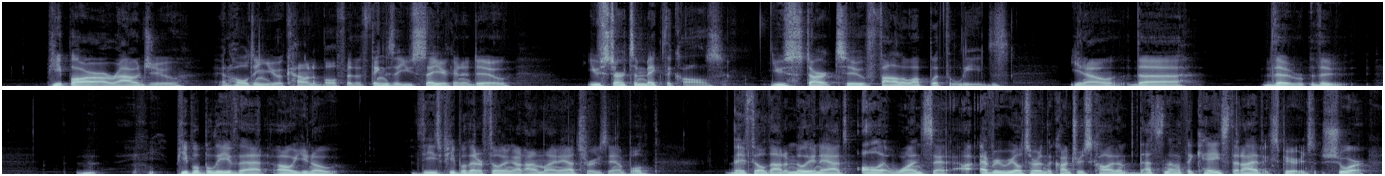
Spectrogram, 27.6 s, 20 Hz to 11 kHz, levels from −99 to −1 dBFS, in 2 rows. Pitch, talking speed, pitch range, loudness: 115 Hz, 175 wpm, 100-125 Hz, -31 LUFS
